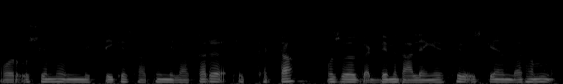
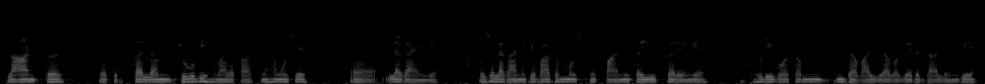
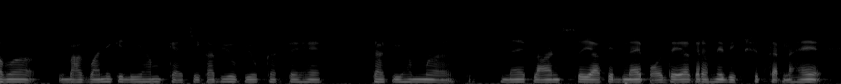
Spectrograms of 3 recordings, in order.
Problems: none marked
